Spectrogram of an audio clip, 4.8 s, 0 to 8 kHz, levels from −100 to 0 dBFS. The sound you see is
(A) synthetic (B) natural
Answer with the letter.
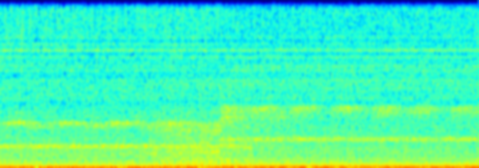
A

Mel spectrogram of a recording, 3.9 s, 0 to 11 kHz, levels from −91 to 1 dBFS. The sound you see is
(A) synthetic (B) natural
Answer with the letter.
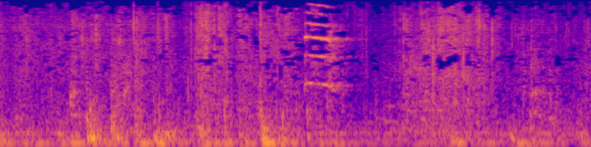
A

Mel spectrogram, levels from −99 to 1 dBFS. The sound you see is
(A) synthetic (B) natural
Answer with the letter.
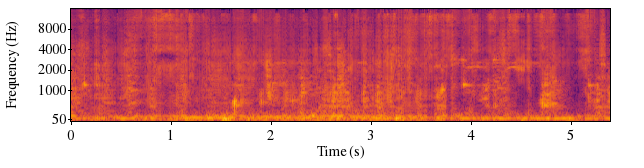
A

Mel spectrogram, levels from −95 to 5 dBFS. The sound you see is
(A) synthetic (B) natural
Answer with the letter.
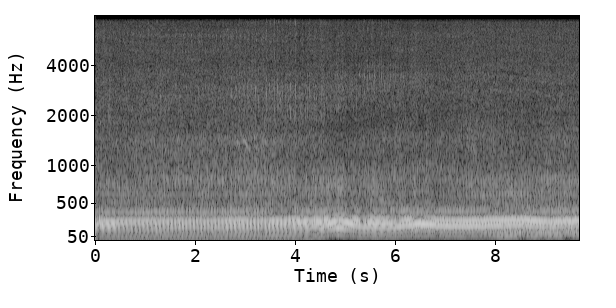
A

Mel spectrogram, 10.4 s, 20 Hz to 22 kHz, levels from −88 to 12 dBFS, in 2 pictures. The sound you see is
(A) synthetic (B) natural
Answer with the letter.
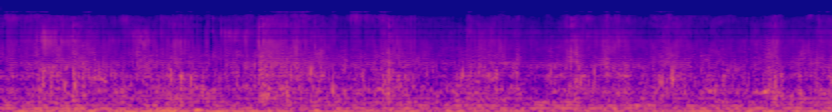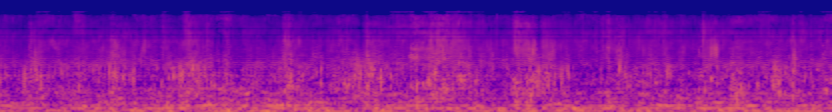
A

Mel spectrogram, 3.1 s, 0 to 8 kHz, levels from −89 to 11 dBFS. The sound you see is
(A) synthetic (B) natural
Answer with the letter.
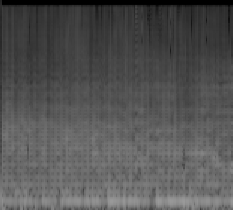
A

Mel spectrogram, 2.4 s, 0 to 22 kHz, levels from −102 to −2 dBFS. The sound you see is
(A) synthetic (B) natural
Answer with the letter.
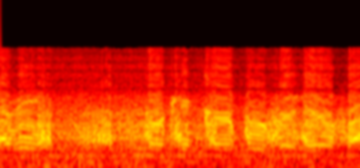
B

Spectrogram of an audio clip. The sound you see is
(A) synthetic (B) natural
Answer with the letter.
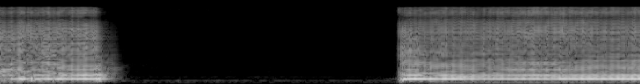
A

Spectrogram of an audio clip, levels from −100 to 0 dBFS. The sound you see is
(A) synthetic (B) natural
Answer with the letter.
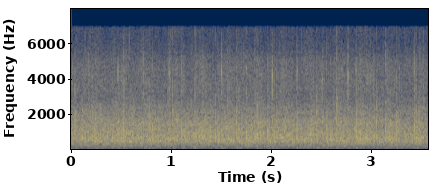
A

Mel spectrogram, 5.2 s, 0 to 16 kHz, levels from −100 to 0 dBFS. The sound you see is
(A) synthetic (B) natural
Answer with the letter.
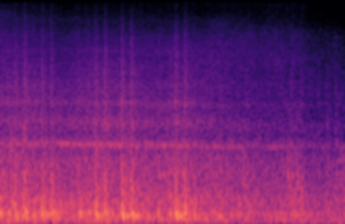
A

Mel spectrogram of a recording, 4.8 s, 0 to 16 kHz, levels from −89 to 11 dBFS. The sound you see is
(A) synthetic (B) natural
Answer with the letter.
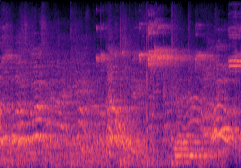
B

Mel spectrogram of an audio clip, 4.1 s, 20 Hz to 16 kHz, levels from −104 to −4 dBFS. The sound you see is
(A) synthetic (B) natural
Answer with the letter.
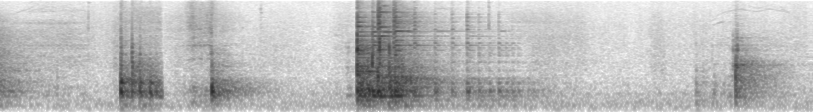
B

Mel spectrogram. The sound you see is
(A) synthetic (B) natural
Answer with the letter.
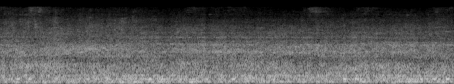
B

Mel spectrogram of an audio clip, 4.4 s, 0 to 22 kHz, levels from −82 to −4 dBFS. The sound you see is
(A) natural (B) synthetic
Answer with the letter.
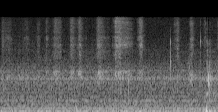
B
